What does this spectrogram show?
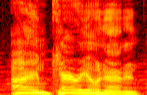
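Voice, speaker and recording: Creaky and hoarse, a pompous male radio host. His florid, aggrieved comic monologue halts and swoops at a slightly high pitch. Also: fairly bright tone, heavily acted. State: hoarse, coughing.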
